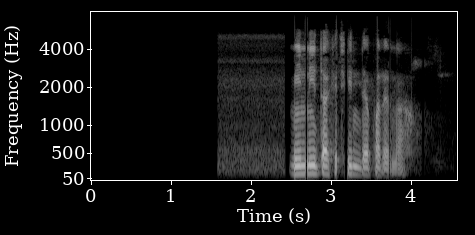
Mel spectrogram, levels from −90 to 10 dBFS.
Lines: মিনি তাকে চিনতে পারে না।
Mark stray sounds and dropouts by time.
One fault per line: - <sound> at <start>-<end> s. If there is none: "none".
none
